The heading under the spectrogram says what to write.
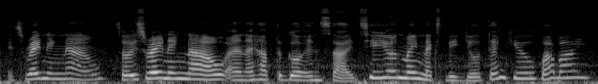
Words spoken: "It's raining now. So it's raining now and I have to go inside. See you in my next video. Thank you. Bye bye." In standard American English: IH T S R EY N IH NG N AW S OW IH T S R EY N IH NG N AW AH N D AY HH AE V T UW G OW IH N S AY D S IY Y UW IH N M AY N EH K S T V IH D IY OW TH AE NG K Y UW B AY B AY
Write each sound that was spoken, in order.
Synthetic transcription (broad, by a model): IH T S R EY N IH NG N AW S OW IH T S R EY N IH NG N AW AH N D AY HH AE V T UW G OW IH N S AY D S IY Y UW IH N M AY N EH K S T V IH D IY OW T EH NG K Y UW B AY B AY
